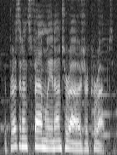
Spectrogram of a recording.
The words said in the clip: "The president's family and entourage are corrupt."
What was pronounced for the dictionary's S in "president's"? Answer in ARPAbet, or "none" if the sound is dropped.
S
